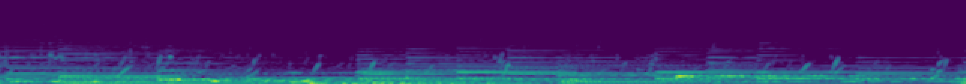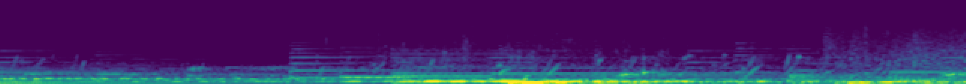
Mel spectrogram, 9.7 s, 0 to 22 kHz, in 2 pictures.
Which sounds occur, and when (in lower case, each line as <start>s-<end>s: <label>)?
0.0s-9.6s: music
6.2s-8.9s: gurgling
8.8s-9.6s: slosh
